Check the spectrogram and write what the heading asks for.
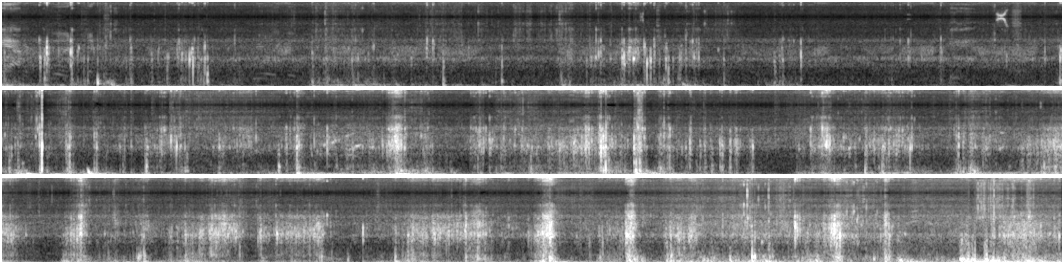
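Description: River water splashing and slapping against the nose of a stand-up paddleboard, with paddle strokes in the water. About a third of the way in it turns louder and choppier, with irregular low thumps, as the board moves into rougher water toward a rapid.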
